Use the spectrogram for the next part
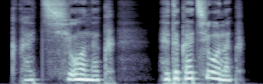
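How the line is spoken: Delighted exclamation. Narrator (Russian): воскликнула, увидев маленькую плоскую мордочку

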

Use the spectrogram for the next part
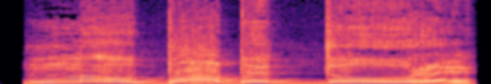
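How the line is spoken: Sympathetic exhale. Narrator (Russian): сочувственно выдохнул Гравлин

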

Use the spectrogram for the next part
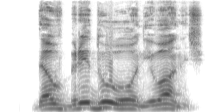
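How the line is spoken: Deep bass. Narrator (Russian): пробасил Данилов

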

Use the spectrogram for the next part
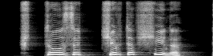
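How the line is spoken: Unnaturally shrill shout. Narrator (Russian): прокричал продавец неестественно пронзительным голосом

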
